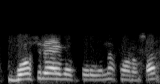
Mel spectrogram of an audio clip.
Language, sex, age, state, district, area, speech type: Odia, male, 45-60, Odisha, Nabarangpur, rural, conversation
